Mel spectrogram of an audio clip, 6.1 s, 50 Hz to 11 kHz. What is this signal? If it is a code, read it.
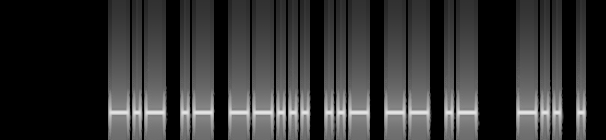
Morse code, heard as a keyed tone, about 20 wpm, 700 Hz. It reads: KA7UMA DE
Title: USA Callsign DE Callsign - 6 Characters - 20wpm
